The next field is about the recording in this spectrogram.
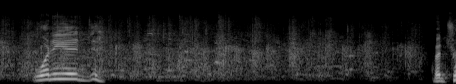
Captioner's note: applause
